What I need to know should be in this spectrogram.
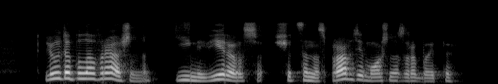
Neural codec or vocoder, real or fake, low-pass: codec, 16 kHz, 0.8 kbps, ZipCodec; fake; 7.2 kHz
